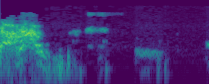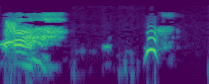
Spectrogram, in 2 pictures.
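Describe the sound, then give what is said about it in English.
Dogs bark in a few loud, scattered bursts with short quiet gaps between them, some barks drawn out into yelping whines. “Hi, pup. I know. Now I'm talking to you. Stop this. You guys just calm down.”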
